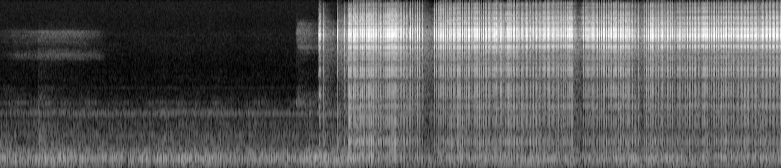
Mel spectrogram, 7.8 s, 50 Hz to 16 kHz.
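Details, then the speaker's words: MIG welding sheet metal on the dump/tilt bed of a 1959 Viking 60 truck: after the arc strikes, an even, unbroken sizzling crackle as the metal heats, a steady bead at a controlled travel speed. "can you hear the metal hear the metal crinkling and crackling and heating up"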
